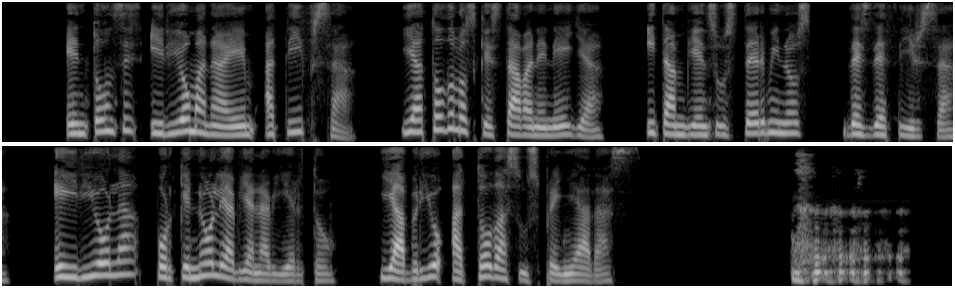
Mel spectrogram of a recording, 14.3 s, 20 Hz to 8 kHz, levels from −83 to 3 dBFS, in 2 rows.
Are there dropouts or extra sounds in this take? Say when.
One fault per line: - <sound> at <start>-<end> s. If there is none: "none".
- laugh at 13.0-14.0 s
